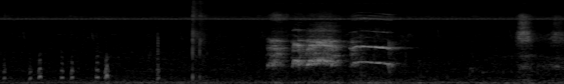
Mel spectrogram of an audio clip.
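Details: Pale, white-legged red junglefowl used as a decoy in a simulated trapping session to lure wild birds. After a few soft clucks comes one hoarse, multi-part crow of about one and a half seconds over a steady high insect hiss.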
